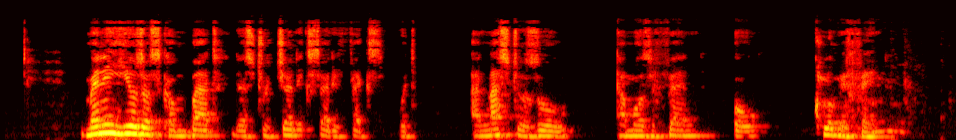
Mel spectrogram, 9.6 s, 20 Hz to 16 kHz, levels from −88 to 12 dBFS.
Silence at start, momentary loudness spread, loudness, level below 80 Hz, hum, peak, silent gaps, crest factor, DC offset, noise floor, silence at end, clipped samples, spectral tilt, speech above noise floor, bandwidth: 0.8 s; 23 LU; -19 LUFS; -52 dBFS; none; -2 dBFS; none; 20 dB; under 0.1%; -68 dBFS; 0.55 s; under 0.1%; -5 dB/octave; 49 dB; 9.6 kHz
